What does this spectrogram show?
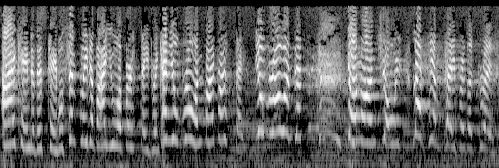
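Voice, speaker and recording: A woman acting an overwrought, aggrieved woman in a 1940s radio comedy, shrill and wailing. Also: lively intonation, unhurried, sharp tone, exaggerated voice, rough recording. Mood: wailing outrage.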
